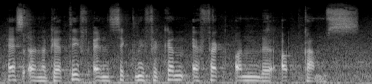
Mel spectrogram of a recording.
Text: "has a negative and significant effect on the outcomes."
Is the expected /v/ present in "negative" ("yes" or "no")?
no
